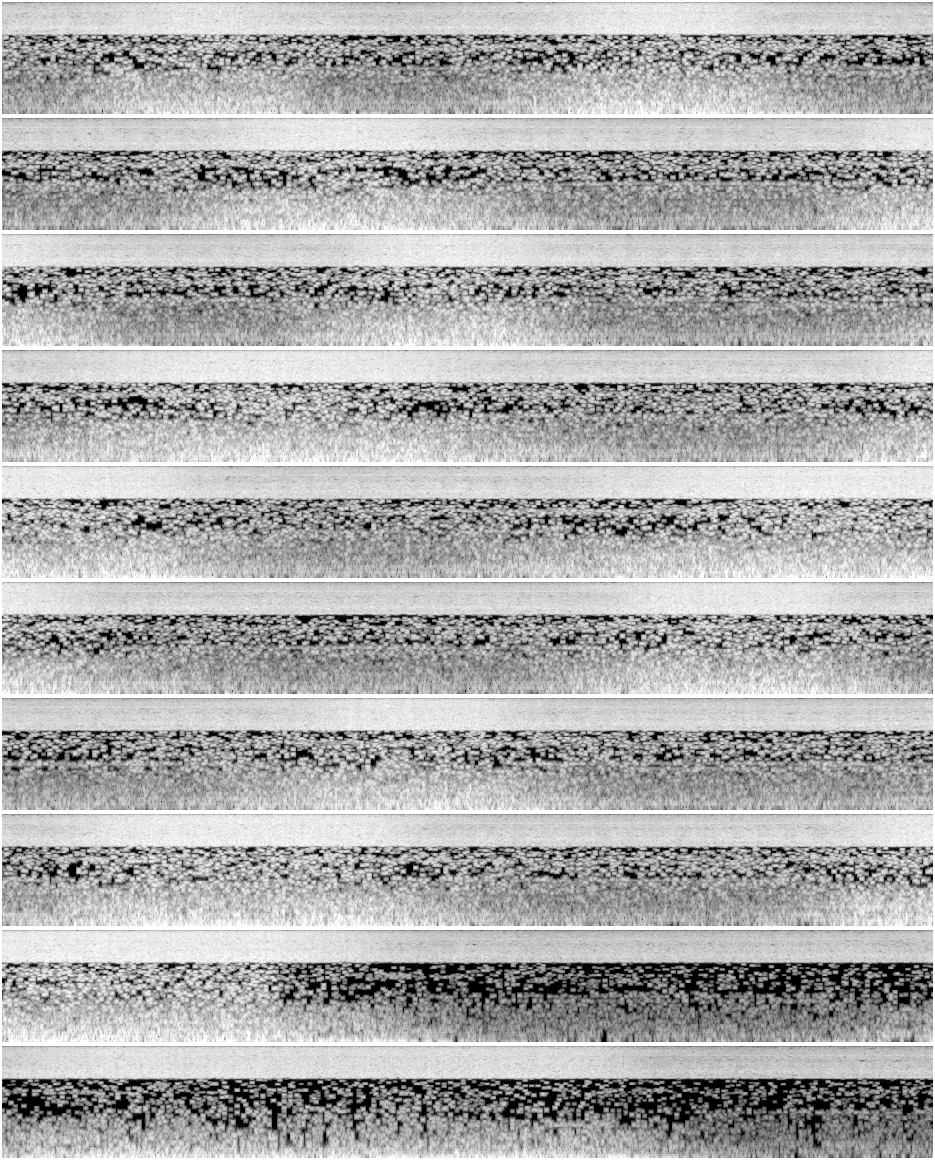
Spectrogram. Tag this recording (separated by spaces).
field-recording school sfx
